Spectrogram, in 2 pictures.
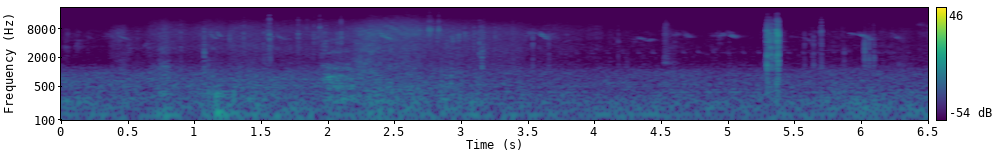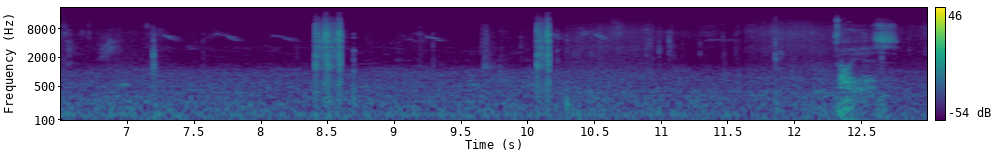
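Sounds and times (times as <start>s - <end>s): small birds chirping: 0.0s - 12.8s
camera shutter firing: 5.3s - 5.5s, 8.4s - 8.7s, 10.0s - 10.3s.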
